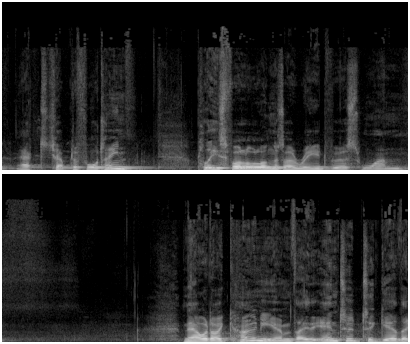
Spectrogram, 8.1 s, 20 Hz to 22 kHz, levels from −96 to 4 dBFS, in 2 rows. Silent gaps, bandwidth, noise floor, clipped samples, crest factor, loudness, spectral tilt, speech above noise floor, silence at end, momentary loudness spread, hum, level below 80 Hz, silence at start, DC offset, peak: none; 18.5 kHz; -69 dBFS; under 0.1%; 18 dB; -27 LUFS; -7.5 dB/octave; 43 dB; 0 s; 15 LU; none; -70 dBFS; 0.15 s; under 0.1%; -10 dBFS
